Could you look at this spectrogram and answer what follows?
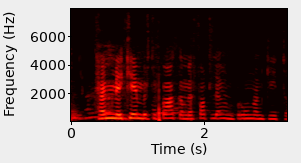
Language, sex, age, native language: Icelandic, male, 12, Icelandic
